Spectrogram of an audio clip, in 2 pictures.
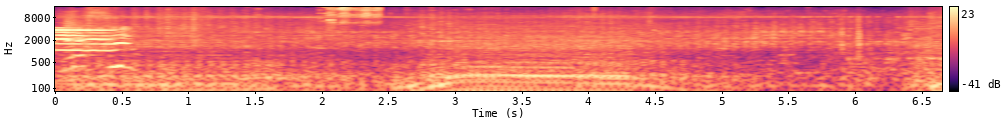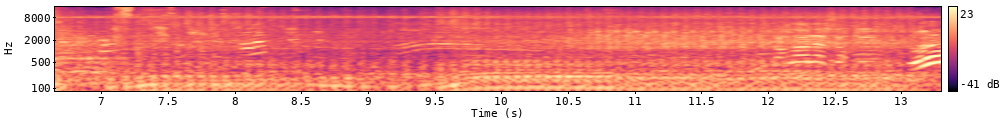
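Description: A small moped engine, a GS motor, idles steadily throughout at a 1970s vintage moped festival in Riantec, with voices talking over the low running hum.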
